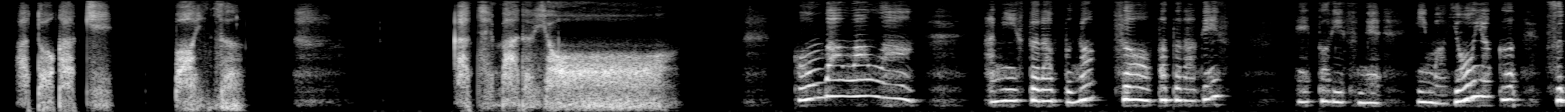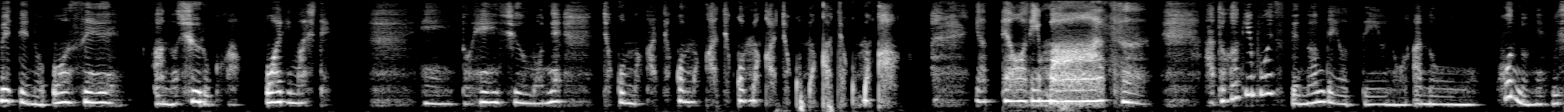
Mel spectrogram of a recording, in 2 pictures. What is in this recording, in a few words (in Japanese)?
フリートーク「あとがきボイス」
